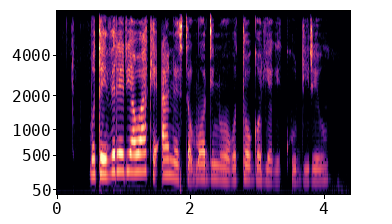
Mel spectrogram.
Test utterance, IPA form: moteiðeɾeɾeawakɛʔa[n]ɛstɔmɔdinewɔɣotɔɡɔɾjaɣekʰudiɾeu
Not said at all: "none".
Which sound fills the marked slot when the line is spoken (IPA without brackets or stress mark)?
n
